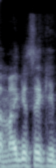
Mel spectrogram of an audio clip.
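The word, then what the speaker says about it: Mike Gesicki: they have parker they have wolf fuller uh mikasiki they're tied in uh what's his name oh you said it right yeah yeah mike sicky but uh the running back uh gaskin so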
